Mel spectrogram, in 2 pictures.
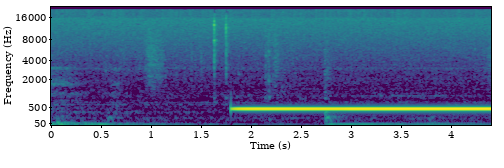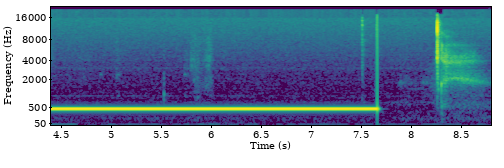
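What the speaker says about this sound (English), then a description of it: "That actually was that sounded like space, but it was really loud." Loud synthesized tone from a sound generator, a pure steady beep held for about six seconds before cutting off abruptly, followed by a short high burst, with no talking.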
